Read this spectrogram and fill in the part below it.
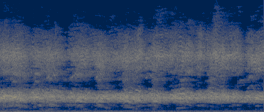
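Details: Many crows calling together in Villa Park, Trenton, NJ: an unbroken, hoarse cawing mass, loud and even throughout, with no other clear sounds.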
